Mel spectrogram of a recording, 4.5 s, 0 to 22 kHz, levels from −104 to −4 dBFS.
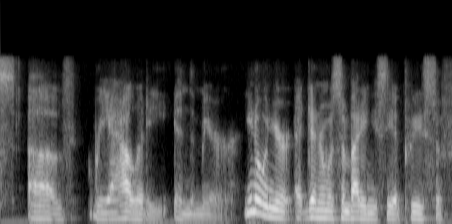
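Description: Nothing stood out on listening to this speech clip; it carries the narrowed, lightly coded character of AMR-WB wideband (HD Voice) at about 12.65 kbit/s, with no fault heard.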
